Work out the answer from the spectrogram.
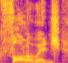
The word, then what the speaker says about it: followage: Do you not realize it's pronounced follow age? Like the age that you've been followed?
